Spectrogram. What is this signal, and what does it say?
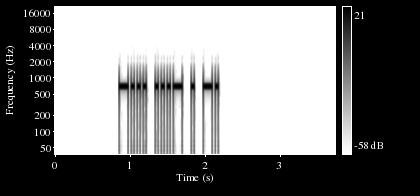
Morse code, heard as a keyed tone, about 30 wpm, 700 Hz. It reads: BVEN
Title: All Cut Numbers - 4-Digit 30wpm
